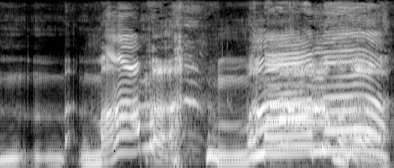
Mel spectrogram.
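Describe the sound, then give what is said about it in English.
A man's voice imitates the heavy, labored breathing of a large man, with drawn-out, groaning vocal moans rising and falling in pitch, a few short bursts then two long loud strained exhalations, alone. “Heavy breathing of a large man.”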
